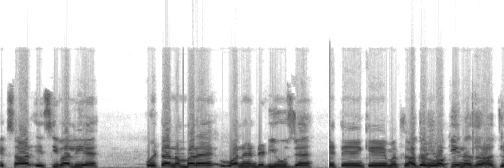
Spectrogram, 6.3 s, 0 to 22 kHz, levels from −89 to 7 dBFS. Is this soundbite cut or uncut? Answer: cut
